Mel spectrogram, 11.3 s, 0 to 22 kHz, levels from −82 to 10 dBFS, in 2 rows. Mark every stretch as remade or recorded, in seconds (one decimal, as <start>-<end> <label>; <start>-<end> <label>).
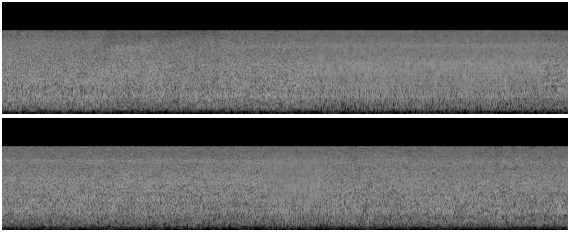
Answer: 0.0-3.1 recorded; 3.1-5.4 remade; 5.4-8.3 recorded; 8.3-8.9 remade; 8.9-11.3 recorded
